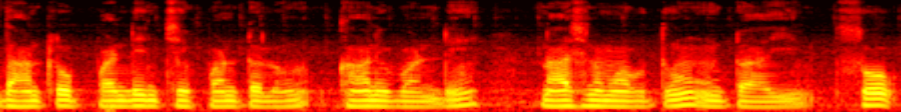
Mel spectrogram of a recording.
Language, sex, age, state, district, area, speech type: Telugu, male, 18-30, Telangana, Peddapalli, rural, spontaneous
